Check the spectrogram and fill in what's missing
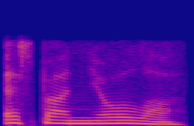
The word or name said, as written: Espanola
